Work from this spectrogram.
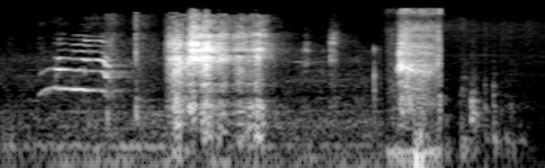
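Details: A cat indoors gives one short meow that drops in pitch, followed by broad bursts of scuffling and thumping noise in a small room.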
